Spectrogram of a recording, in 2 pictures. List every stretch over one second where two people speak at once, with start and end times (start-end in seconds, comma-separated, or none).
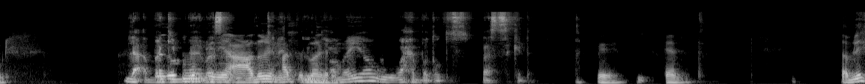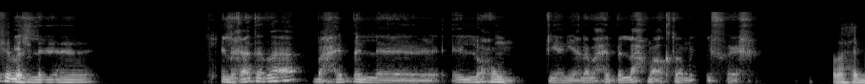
1.6-3.4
